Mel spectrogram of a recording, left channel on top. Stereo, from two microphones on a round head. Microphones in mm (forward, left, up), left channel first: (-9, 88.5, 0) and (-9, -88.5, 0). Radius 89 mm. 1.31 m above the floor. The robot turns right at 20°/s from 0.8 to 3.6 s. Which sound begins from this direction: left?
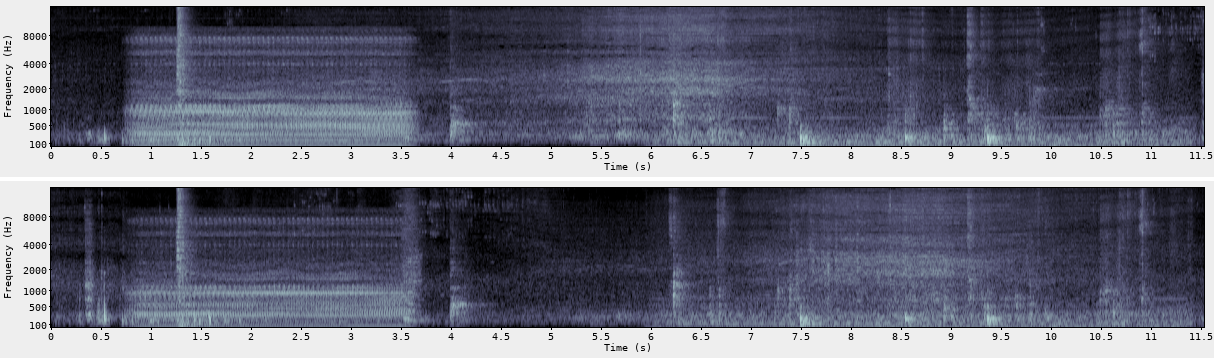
A pop, at 4.0 s.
